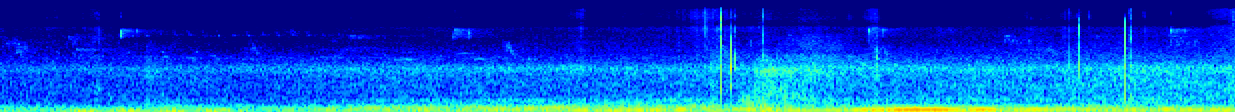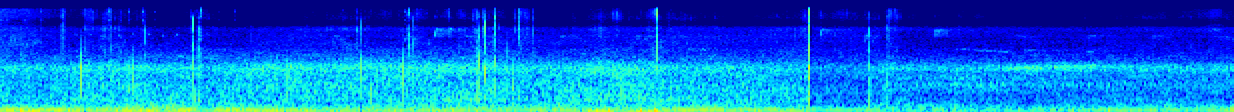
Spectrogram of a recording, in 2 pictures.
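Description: Outdoor residential ambience: a low rumble that swells about seven seconds in and then eases, with scattered short, sharp high clicks or chirps throughout.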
